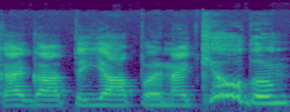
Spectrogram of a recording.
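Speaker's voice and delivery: put-on high, childlike, matter-of-fact kid's voice. Retelling how a performer delivered a line, sounding like a kid. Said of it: "It sounded like a kid was saying that".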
